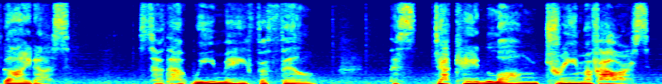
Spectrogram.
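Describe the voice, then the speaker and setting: An actress voicing a grave, wistful woman leader in a game, with a soft, breathy, stately, reflective delivery. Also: mid-range voice, level tone, slow pace, slight background noise, close to an everyday voice. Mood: solemn, wistful. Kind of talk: scripted game voice acting.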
